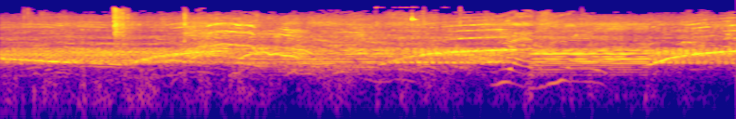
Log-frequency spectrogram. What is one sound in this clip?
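Teenagers shout and yell excitedly nearby, outdoors.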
